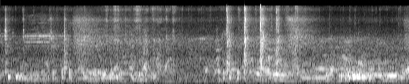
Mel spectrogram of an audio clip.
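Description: Pigeon wings flap and clatter as a bird takes off.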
